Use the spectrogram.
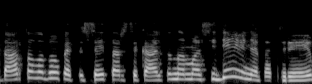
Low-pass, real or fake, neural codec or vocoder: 7.2 kHz; fake; codec, 16 kHz, 16 kbps, FreqCodec, larger model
